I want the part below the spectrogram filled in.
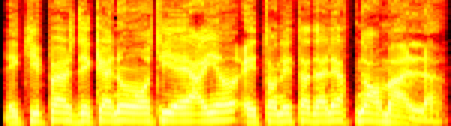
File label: Speech Consumable AAC normal, FR; World Of Warships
